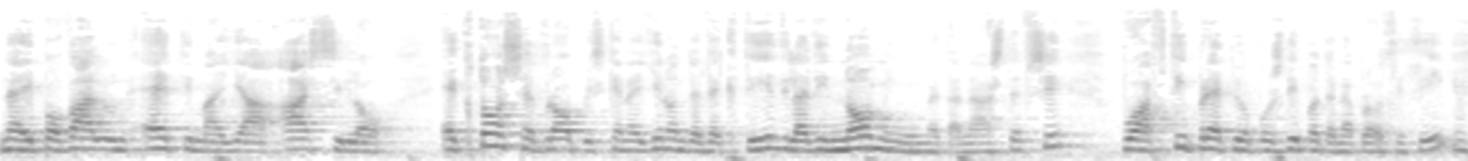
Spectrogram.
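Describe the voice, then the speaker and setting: The woman's speech moves at a fairly slow pace. She keeps a fairly even intonation. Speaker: politician guest. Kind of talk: interview answer. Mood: serious, earnest. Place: office. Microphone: handheld.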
